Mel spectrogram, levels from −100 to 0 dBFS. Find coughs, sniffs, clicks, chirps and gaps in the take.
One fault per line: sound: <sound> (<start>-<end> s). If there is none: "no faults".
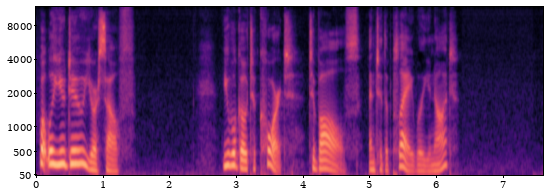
no faults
